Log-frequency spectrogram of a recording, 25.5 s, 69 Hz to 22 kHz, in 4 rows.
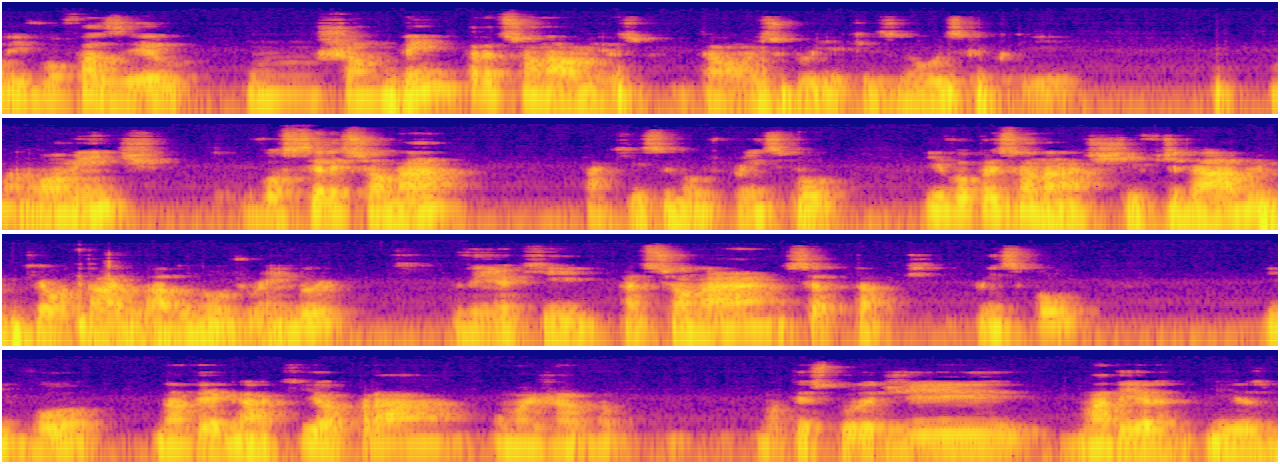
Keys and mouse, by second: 0.4 click, 2.1 x, 3.3 ctrl+middle click, 4.2 shift+middle click, 5.1 middle click, 7.1 click, 8.4 click, 10.7 click, 10.7 ctrl+middle click, 11.7 middle click, 12.8 shift+w.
